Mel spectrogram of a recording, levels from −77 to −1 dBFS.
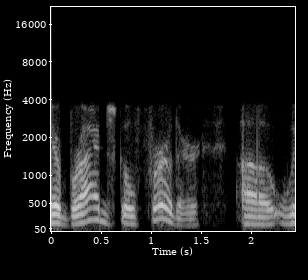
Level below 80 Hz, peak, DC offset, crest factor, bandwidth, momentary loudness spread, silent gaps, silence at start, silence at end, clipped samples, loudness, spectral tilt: -64 dBFS; -6 dBFS; under 0.1%; 18 dB; 4 kHz; 13 LU; none; 0 s; 0 s; under 0.1%; -25 LUFS; -9.5 dB/octave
